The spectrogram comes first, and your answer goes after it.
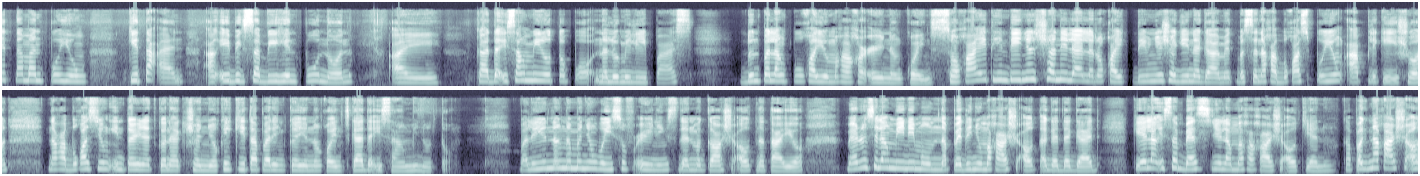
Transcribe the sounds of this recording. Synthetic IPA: ɪt̪̚nɐmanpʊjʊŋkɪt̪ɐʔanʔɐ̰ŋʔiːbɪɡsɐbiːɦɪnpʊno̞n | ʔɐj | kaːd̪ɐʔɪsaŋmɪnuːt̪o̞po̞ʔnɐlʊmɪliːpɐs | d̪ʊnpɐlɐŋpʊkɐjomɐkakɐ̰ʔɛɹnɐŋkojnsːo̞kaːhɪt̪̚hɪnd̪iːɲoʃanɪlaːlɐɾokaːhɪt̪̚d̪iɲoʃaɡɪnaːɡaːmɪt̪̚bɐst̪anɐkɐbʊkaspʊjʊŋʔa̰plɪkɛjʃo̞nːɐkɐbʊkasjʊŋʔɪnt̪ɛɹnɛt̪̚konɛkʃonɲokɪkiːt̪ɐpɐɾɪnkɐjo̞nɐŋko̞jnskaːd̪ɐʔɪsaŋmɪnuːt̪o̞̰ | bɐlɪjʊnlɐŋnɐmanjʊŋwɛjsofʔɛɹnɪŋsd̪ɛnmɐɡ̚kaʃʔa̰wt̪̚nɐt̪aːjo̞mɛːɾonsɪlaŋmiːnɪmʊmnɐpwɛːd̪ɪɲomɐkaʃʔa̰wt̪ʔɐɡad̪ɐɡad̪̚kɐjaːlɐŋɪsaŋbɛsɛsɲolɐŋmɐkɐkaʃʔa̰wt̪janokɐpaɡ̚nɐkaʃʔa̰w̪̚

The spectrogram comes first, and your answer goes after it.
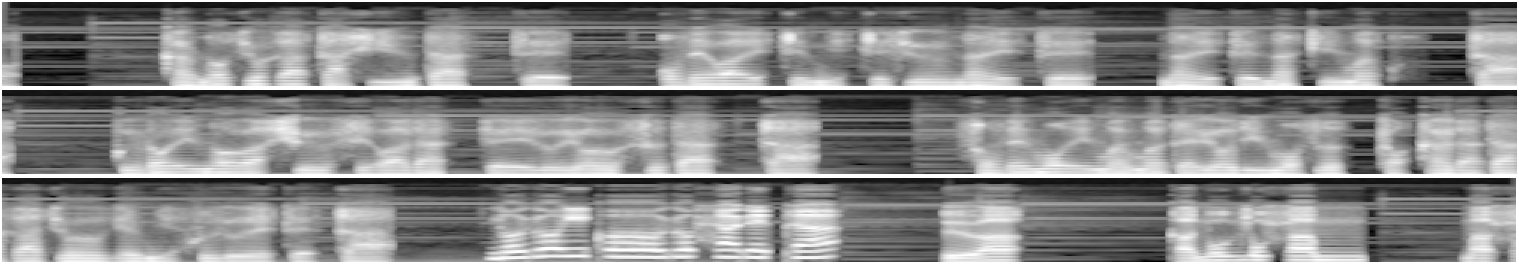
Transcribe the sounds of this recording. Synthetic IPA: kano̞ʑo̞ɡat̪aɕĩnd̪at̪ːe̞ | o̞ɾe̞β̞ait͡ɕiɲ̟it͡ɕiʑɨ̃naet̪e | naet̪e̞nakʲimako̥t̪ːa | kɯ̟ɾo̞ino̞βaɕɨːɕiβaɾat̪ːe̞iɾɯ̟jo̞ːsɨd̪at̪ːa | so̞ɾe̞mo̞imamad̪e̞jo̞ɾʲimo̞zɨt̪ːo̞kaɾad̪aɡaʑo̞ːɡẽɲ̟ːiɸɯ̟ɾɯ̟e̞t̪e̞t̪a | no̞ɾo̞iɡoːɾo̞saɾe̞t̪a | d̪eβa | kanoosãm | ma

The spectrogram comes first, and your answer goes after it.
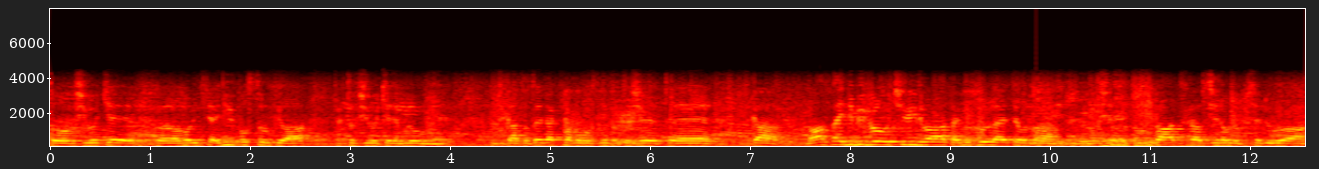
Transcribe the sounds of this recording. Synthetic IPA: t̪ovʒɪvo̞cɛvɦolit͡siaɡdɪbɪpost̪o̞wpɪla | t̪ak̚t̪ovʒɪvo̞cɛnɛbudowmɲɛt̪ | sarikaːt̪ot̪ojɛt̪akfavoozɲiːpɾot̪oʒɛt̪o̞jɛɛ | r̥ikaː | vaːzd̪ajɡdɪbɪvɪlowt͡ʃɪlidvat̪aɡ̚bɪpuludajɛt̪ɛodmaːnpɾot̪oʒɛsɛɟivaːt̪r̥ɛkazʒɛnowdopr̝̥ɛdua

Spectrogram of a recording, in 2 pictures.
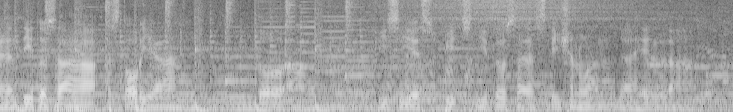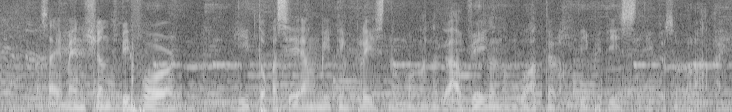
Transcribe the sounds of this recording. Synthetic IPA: ʔɛnd̪d̪iːt̪o̞sɐɪst̪oɾjɐ | ʔɪt̪o̞ʔɐŋ | bisiɛspit͡ʃd̪iːt̪o̞sɐst̪ejʃonwand̪aːɦɪlɐ | ɐ̰sɐ̰jmɛnʃond̪̚bɪfoɹ | d̪iːt̪o̞kɐsɛʔɐŋmiːt̪ɪŋplejsnɐŋmɐŋanɐɡaʔɐvejlnɐŋwaːt̪ɛɾʔɐk̚t̪ivɪt̪isd̪iːt̪o̞sɐbɐɾa̰ːkɐ̰j

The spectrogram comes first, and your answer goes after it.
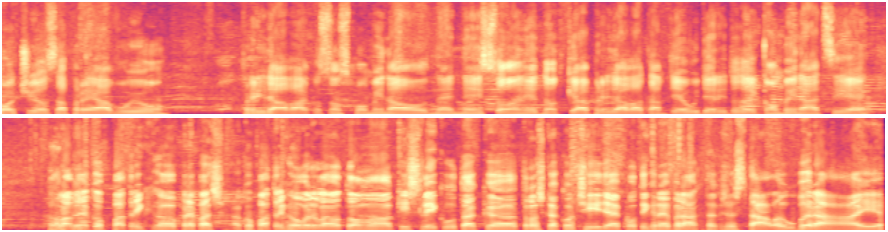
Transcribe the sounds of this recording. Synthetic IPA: kɔt͡ʃilɔsapɾɛjaʋujuː | pɾid̪aːʋaakɔsɔmspɔmiːnalɲɛɲɛist̪ɔlɛnjɛd̪nɔt̪̚kialɛpɾid̪aːʋat̪amt̪ɪɛuːɟɛɾid̪ɔt̪ɛjkɔmbinaːt͡siɛ | ɦlaʋɲɛakɔpat̪ɾikpɾɛpaːt͡ʃakɔpat̪ɾiɡɦɔʋɔɾilajɔt̪ɔmkisliːkut̪akt̪ɾɔʃkakɔt͡ʃiːɟajpɔt̪iːɣɾɛbɾaːxt̪aɡʒɛst̪aːlɛubɛɾaːaj

